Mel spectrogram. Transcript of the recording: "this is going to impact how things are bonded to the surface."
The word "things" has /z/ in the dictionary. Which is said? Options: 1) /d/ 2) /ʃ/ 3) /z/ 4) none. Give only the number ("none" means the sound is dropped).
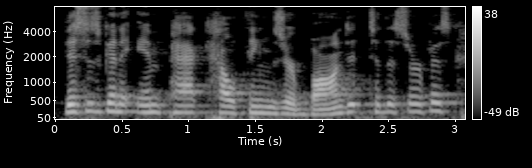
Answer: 3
